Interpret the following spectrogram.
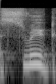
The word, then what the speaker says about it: suite: ये SUITE जो लिखा है, कुछ लोग इसे सूट कहते हैं, इसे स्वीट कहते हैं। स्वीट यानी मीठा जैसे होता है ना, SWEET, उसका उच्चारण और ये SUITE का उच्चारण सेम है।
